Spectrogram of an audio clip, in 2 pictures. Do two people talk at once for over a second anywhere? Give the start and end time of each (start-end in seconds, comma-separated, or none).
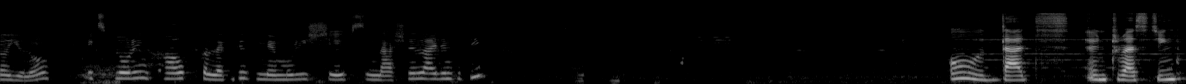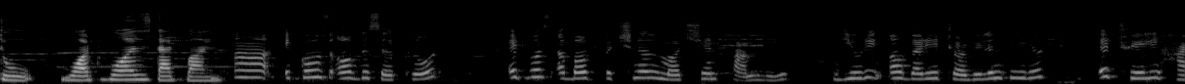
none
